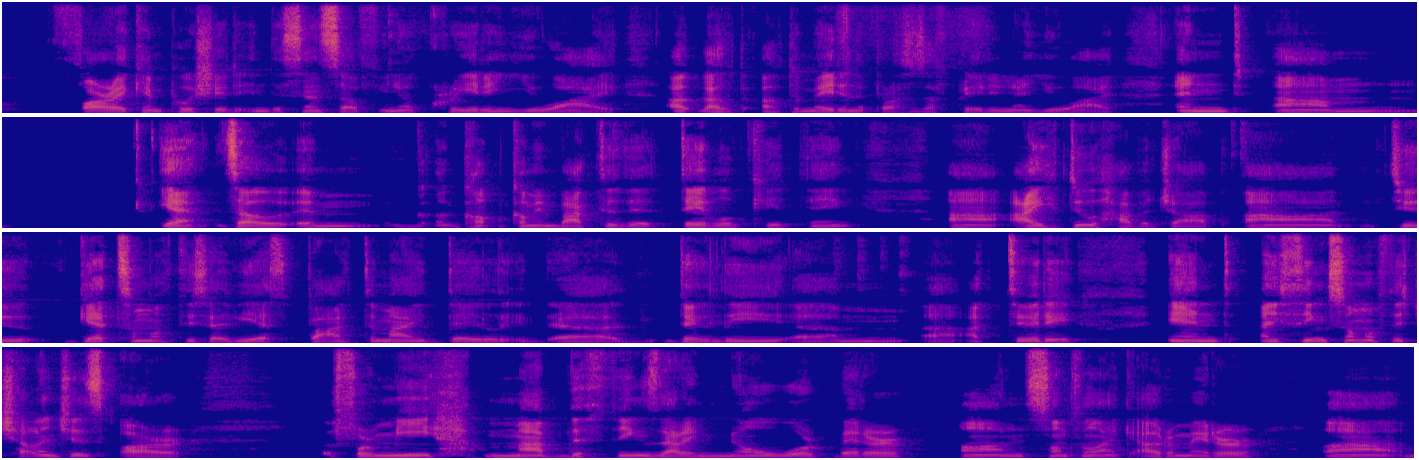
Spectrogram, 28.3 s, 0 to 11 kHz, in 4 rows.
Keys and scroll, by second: 1.1 Delete.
